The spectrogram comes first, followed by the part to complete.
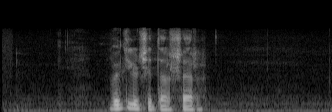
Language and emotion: Russian, neutral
